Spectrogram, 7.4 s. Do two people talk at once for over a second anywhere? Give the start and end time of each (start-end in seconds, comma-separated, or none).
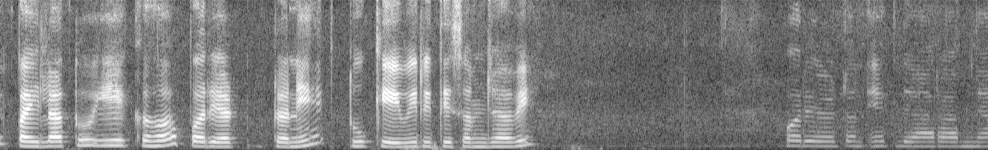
none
